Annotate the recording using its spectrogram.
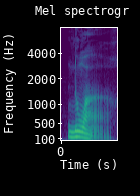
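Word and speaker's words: noire: it's quite funny because you will have to add this uh at the end of noir for the feminine form but then you don't pronounce it okay so phonetically it is exactly the same noir noir okay gri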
